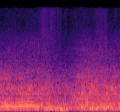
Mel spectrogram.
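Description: Steady, low engine drone heard while an expensive car drives through dense traffic; a continuous even hum with no talk.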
